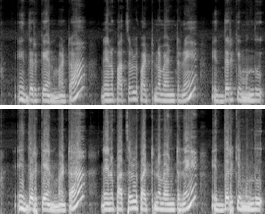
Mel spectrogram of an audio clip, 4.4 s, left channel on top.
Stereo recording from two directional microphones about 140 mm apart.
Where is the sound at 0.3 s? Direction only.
30° right (ahead or behind).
